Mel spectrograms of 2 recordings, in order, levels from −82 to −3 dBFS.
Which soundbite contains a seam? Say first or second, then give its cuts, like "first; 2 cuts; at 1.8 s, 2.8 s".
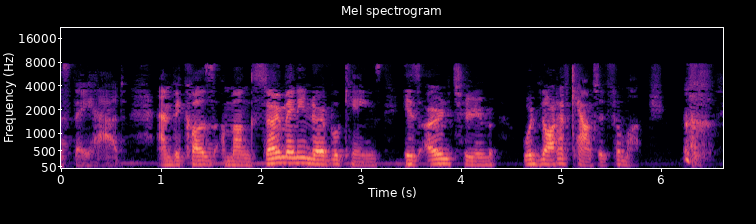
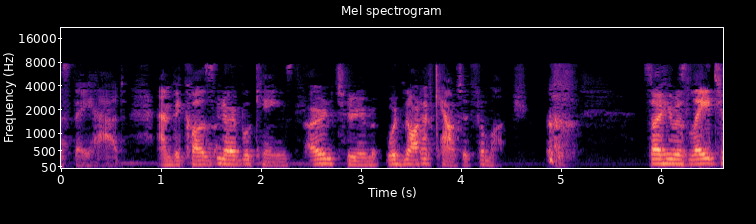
second; 3 cuts; at 1.6 s, 2.4 s, 3.2 s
